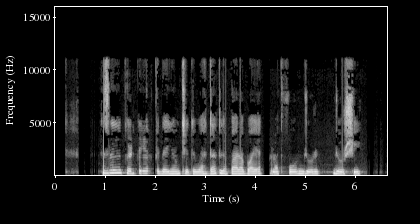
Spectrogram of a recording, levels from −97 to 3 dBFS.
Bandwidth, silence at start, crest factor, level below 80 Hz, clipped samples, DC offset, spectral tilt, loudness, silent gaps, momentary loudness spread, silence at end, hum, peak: 11.5 kHz; 0.95 s; 16 dB; -50 dBFS; under 0.1%; under 0.1%; -5 dB/octave; -15 LUFS; 4.19-4.28 s; 6 LU; 0.55 s; none; 0 dBFS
